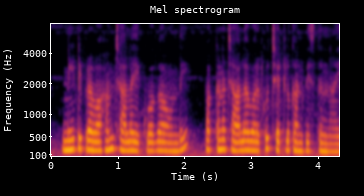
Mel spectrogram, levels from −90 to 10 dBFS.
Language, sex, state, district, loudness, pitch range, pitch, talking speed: Telugu, female, Telangana, Karimnagar, -16 LUFS, 190-210 Hz, 200 Hz, 140 wpm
